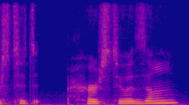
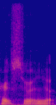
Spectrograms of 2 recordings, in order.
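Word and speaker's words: hirsutism: It's actually her hersism. But uh everyone in the world calls it heruism.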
